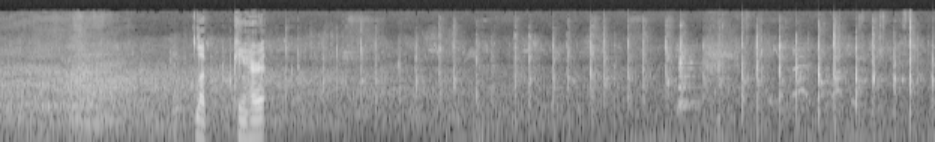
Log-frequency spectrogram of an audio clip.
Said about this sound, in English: There's a guy in a horse coming by right now. Can you hear the horse? Uh, the horse trotting? Is that what you call it?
